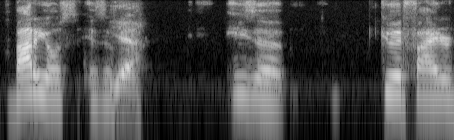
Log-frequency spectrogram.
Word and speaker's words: Barrios: Barrios is he's a good fighter, decent fighter.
